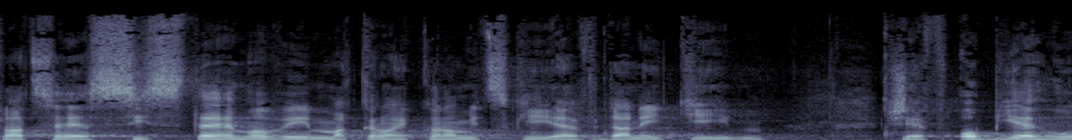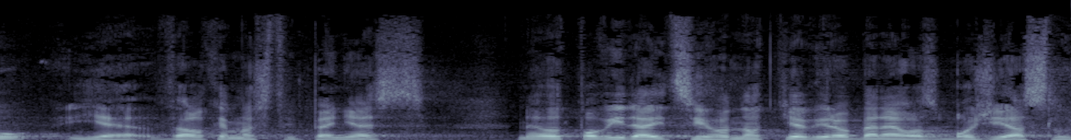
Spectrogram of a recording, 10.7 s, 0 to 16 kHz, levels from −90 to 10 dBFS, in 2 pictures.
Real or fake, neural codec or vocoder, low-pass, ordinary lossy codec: real; none; 14.4 kHz; MP3, 64 kbps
